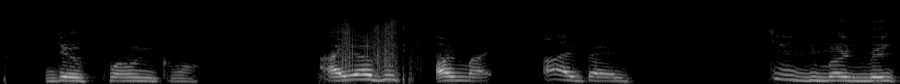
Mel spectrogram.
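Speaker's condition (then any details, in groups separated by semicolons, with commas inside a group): Cerebral palsy; needs help at night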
